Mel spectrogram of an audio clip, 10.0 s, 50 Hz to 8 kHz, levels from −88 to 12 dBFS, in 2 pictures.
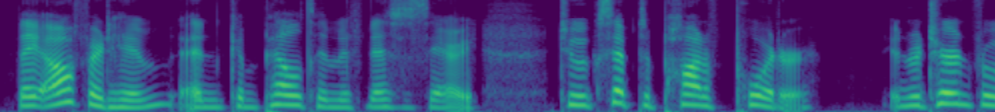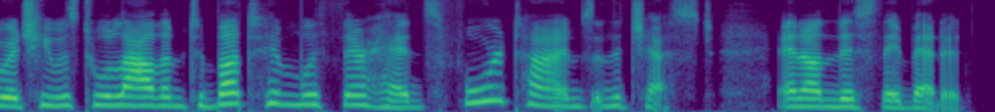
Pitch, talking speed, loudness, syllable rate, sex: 225 Hz, 235 wpm, -20 LUFS, 6.0 syllables/s, female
